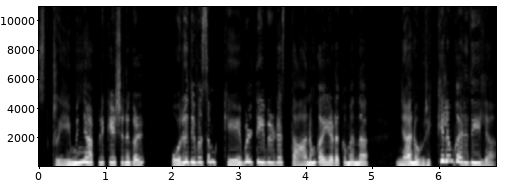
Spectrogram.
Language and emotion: Malayalam, surprised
